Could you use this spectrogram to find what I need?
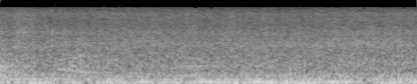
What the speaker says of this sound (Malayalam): ആ വഴിയിലൂടെ വേണം ഈ ബോട്ട് കടന്നു പോകാൻ.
